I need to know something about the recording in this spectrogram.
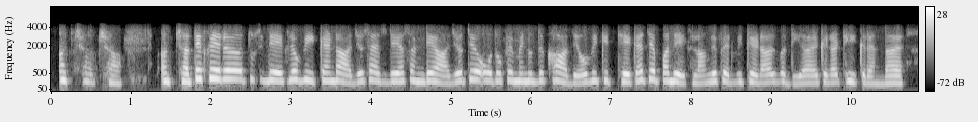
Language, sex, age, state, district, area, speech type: Punjabi, female, 18-30, Punjab, Patiala, rural, conversation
